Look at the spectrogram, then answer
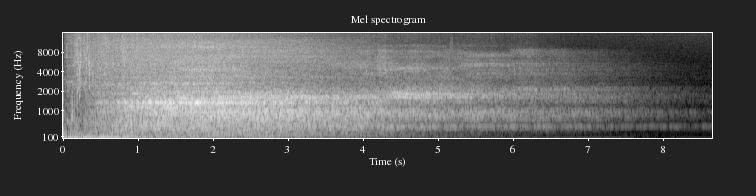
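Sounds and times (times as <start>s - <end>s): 
hex appear effect: 0.0s - 5.1s.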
